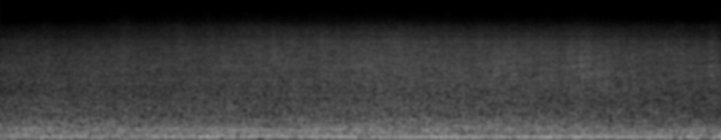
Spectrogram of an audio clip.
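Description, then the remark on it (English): A train rumbles past in Northeast Minneapolis, a steady, loud roar of low rumbling and broad hiss that holds at an even level throughout, with no voices. “I love that there's a train here that goes through here.”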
